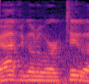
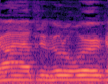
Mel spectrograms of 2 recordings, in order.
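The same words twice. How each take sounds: First: Said in the usual way. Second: Imitated weepy wail, pitched up; mock tearful whine. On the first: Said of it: "And I was like". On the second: Driver in tears after the crash, mock weepy whine. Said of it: "she was in tears".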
